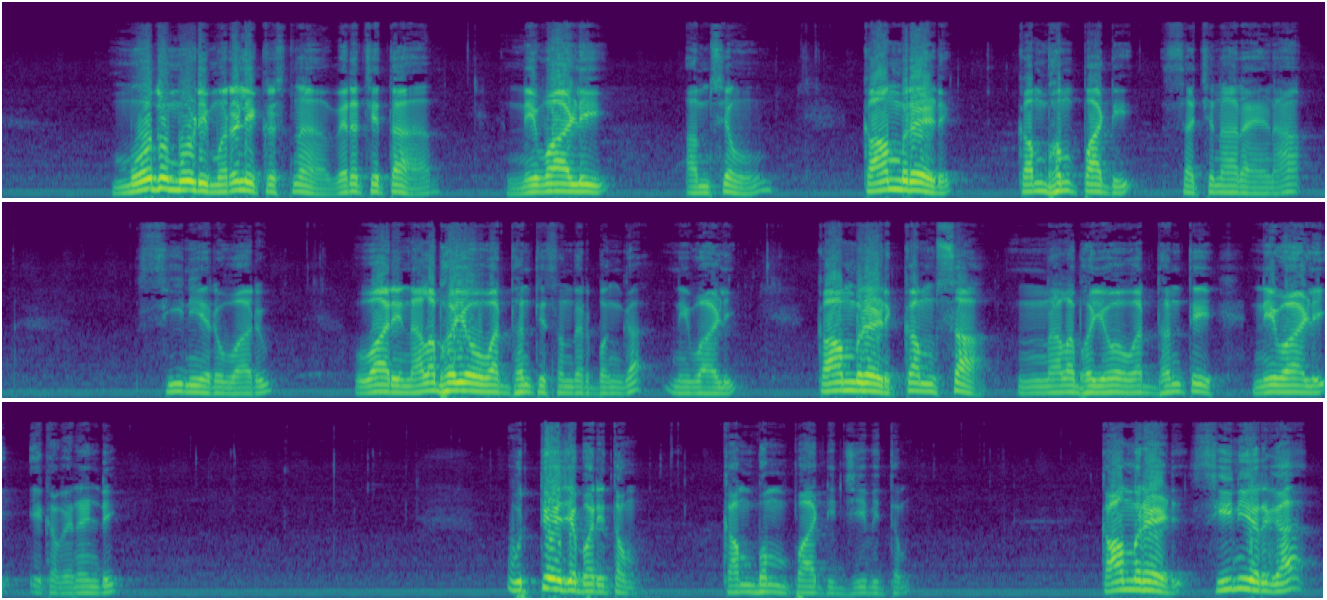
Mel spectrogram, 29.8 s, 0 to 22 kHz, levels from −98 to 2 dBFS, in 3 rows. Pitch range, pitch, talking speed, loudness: 110-150 Hz, 130 Hz, 55 wpm, -20 LUFS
